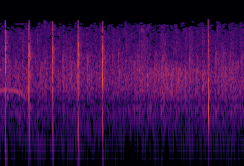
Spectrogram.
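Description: A church audience applauds as a clap offering to the Lord during a morning service, a steady wash of many hands clapping with a few sharp claps standing out in a loose rhythm near the start.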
